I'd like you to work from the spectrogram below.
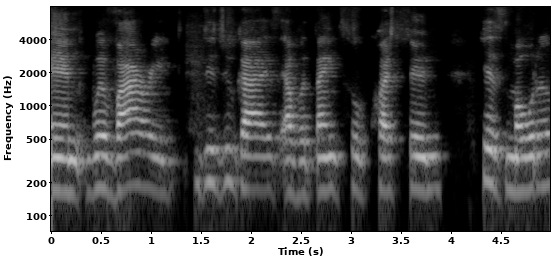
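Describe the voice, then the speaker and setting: A woman speaks at a fairly low pitch with a Louisiana accent. Her intonation is monotone and flat. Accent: Louisiana Southern US. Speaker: caller on livestream. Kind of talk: questioning in live discussion. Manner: formal, polite.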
